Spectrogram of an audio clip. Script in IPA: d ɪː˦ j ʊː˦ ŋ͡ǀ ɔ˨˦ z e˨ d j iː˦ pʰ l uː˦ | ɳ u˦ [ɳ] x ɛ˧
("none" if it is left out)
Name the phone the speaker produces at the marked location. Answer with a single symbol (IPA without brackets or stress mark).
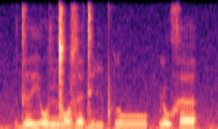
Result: none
